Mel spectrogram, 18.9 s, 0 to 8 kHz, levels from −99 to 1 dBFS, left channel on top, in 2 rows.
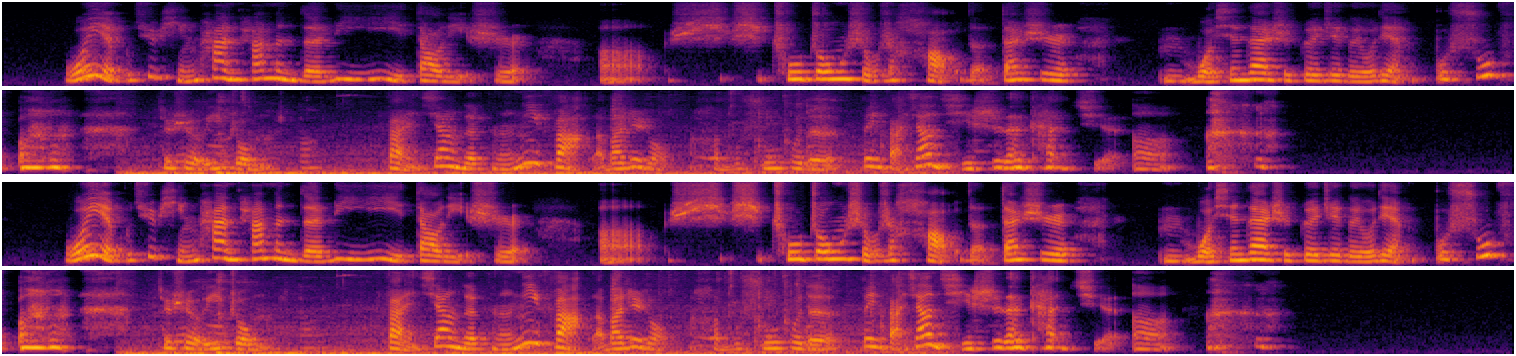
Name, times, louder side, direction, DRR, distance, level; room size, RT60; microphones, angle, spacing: voice 1, 0.4-3.2 3.7-6.9 7.2-11.1 11.9-16.8, right 1 dB, 55° right, 1.1 m, -26 dB
Child speech kid speaking, 10.2-15.4, right 1 dB, 40° right, 0.8 m, -34 dB
voice 2, 10.8-11.5 14.5-14.7 15.5-15.9 17.0-17.5, left 2 dB, 80° left, 1.5 m, -37 dB
11.0 x 5.4 x 3.5 m
head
